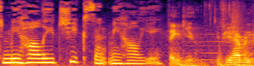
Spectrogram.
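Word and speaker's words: Csikszentmihalyi: came Flow by Freddy it's pronounced me holly cheek sent me holly thank you if you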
